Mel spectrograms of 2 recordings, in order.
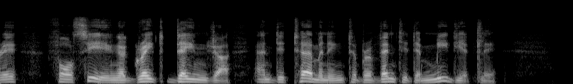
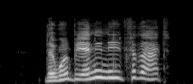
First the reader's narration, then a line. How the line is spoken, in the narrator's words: said Harry hastily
